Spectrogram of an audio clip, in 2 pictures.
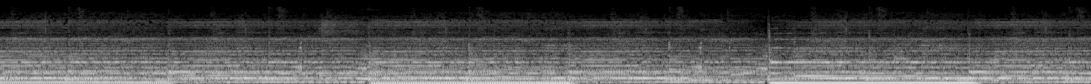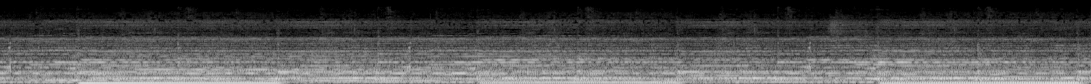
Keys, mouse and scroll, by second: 3.9-8.7 drag, 10.0 click, 10.7 ctrl+t, 11.3-19.5 drag.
